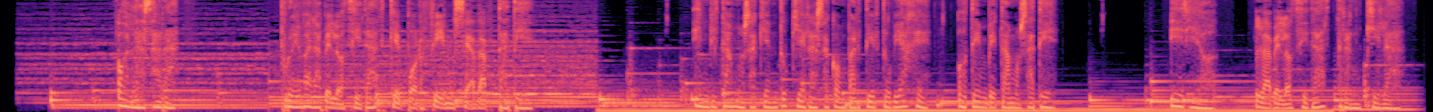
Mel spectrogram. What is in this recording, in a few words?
spanish commercial; Spain; Spanish VOICEOVER talent who has worked extensively on radio and televisi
